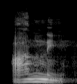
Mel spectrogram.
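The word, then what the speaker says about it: Henri: 이 사람이 예언집을 폈는데 여러 예언을 했는데 그중에 대표적인 예언 3가지 살펴보면, 첫째는 프랑스 왕 헨리 2세, 프렌치 발음으로 앙리 2세가 어떻게 죽을 것인가 예언을 했는데, 그 근위병들하고 마상 경기라고 있잖아요.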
